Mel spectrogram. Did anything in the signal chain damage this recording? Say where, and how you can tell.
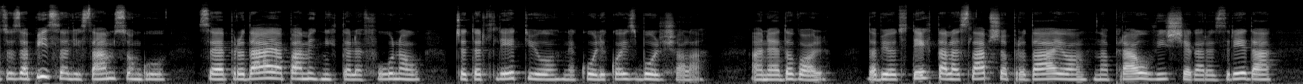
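No, nothing along the chain has audibly damaged this speech recording, and the signal holds steady and continuous with no stage leaving a mark on it.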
